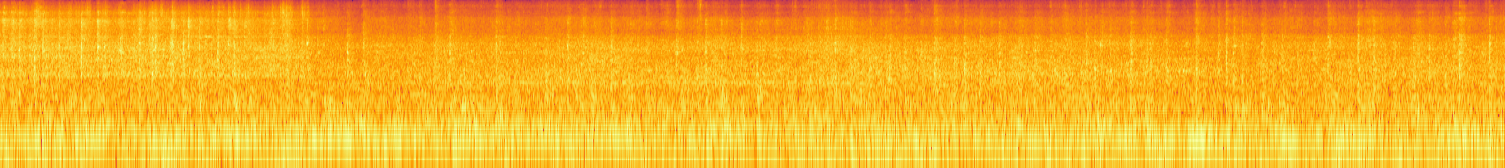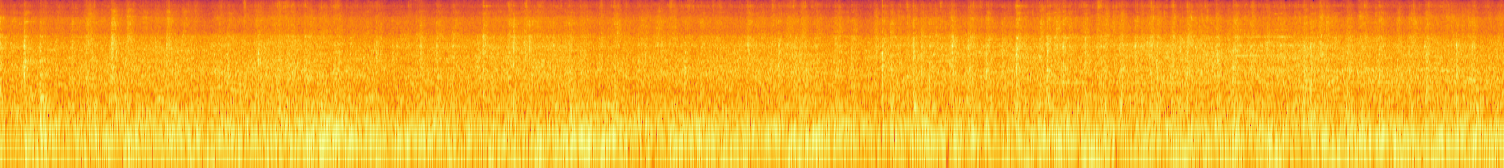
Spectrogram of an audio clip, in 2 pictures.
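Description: Steady rumble and rail clatter of a miniature park train on its track, heard from on board the moving train.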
